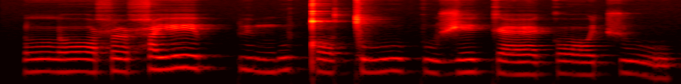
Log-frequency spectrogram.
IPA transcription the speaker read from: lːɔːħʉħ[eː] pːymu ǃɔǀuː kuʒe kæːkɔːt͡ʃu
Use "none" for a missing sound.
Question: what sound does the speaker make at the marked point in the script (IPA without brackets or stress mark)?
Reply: eː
